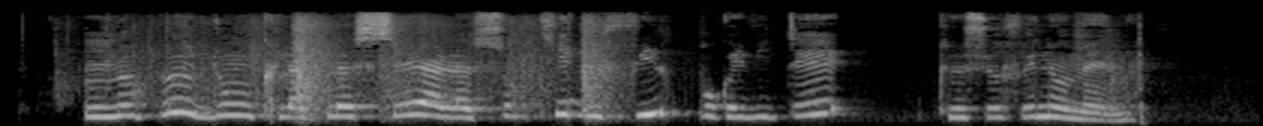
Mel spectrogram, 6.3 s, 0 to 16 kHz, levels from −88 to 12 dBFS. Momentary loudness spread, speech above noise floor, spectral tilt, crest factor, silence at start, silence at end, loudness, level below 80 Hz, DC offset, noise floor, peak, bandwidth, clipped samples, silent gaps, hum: 11 LU; 44 dB; -1.5 dB/octave; 20 dB; 0.4 s; 0.6 s; -25 LUFS; -84 dBFS; under 0.1%; -70 dBFS; -8 dBFS; 11.5 kHz; under 0.1%; none; none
